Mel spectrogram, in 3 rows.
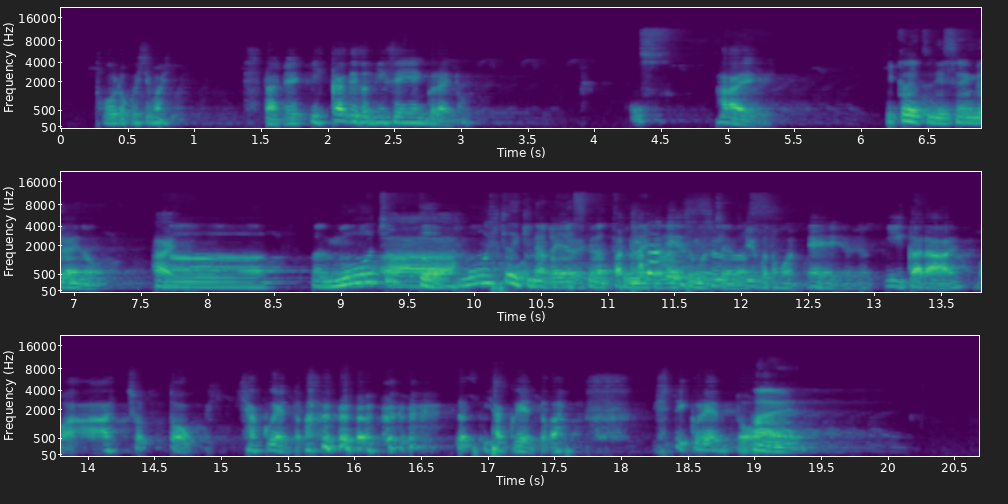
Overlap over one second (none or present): present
